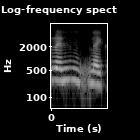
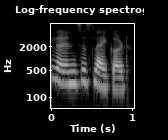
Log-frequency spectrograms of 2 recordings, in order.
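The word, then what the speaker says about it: Rensis Likert: रेनिन लाइक नहीं रेंसिस लाइक। ठीक है? वही मैं सोचूं। कुछ तो गड़बड़ हो रही है मेरे प्रोनाउंसिएशन में। लिखा ही गलत है। रेंसिस लाइक है।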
